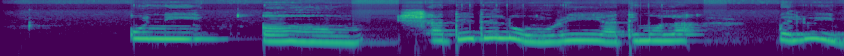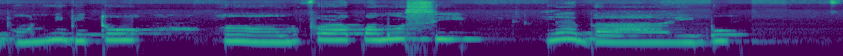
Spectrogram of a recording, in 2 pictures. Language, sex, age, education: Yoruba, female, 15-29, tertiary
